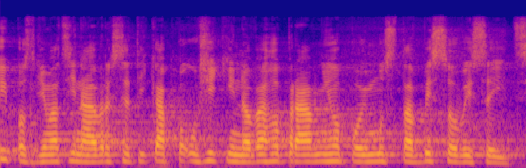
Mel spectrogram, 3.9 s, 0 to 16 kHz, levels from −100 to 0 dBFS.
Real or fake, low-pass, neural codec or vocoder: real; 10.8 kHz; none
